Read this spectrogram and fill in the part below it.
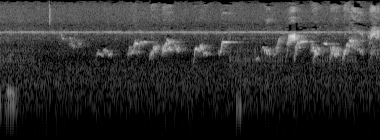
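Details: Red-whiskered bulbul, an old wild bird with a loud sharp voice, fiercely scolding a decoy: a run of short, bright whistled notes, some rising and some falling, delivered rapidly throughout over a constant high background whine.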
